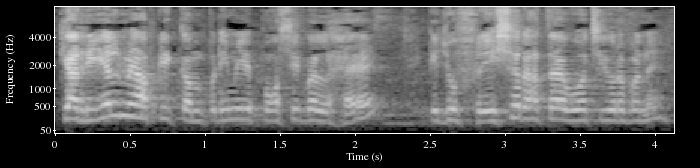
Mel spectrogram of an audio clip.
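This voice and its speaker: A network marketing team leader with a hoarse, gravelly voice that's high for a man gives a brisk, motivational Facebook live talk. It's an emphatic pep talk, and he repeats phrases to drive his points home.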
